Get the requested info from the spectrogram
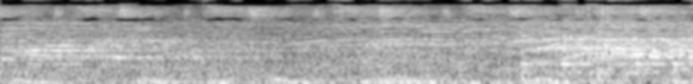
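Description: Crowd noise echoing in a large gym hall: children shouting and cheering.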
